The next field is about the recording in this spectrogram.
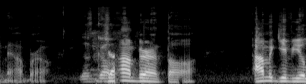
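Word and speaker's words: Jon Bernthal: I always say his name wrong, but I call him John Benadryl, and that's not his name at all. But the guy that plays Punisher is John Bernthal.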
